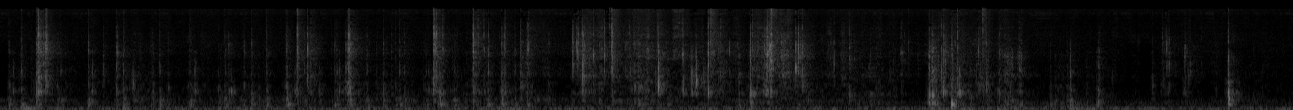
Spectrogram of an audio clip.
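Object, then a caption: Small cardboard candy box. A small white Raffaello cardboard box with candies inside is closed and tapped with long pink nails and fingertips. Quick, dry clicks and soft crinkly taps come in a steady stream, with a few sharper louder taps standing out over a faint low hum.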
